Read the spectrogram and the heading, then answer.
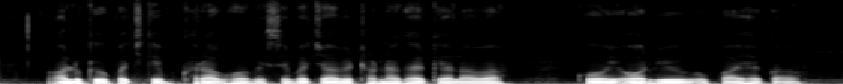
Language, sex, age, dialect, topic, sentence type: Magahi, male, 18-24, Western, agriculture, question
